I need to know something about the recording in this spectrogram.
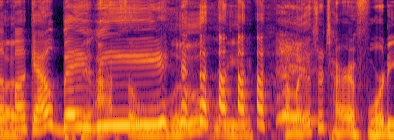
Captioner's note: laughs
